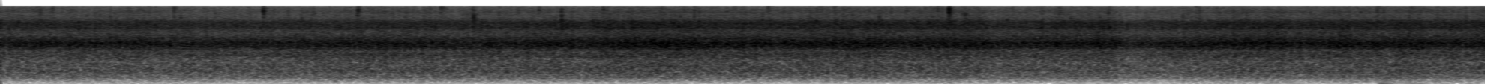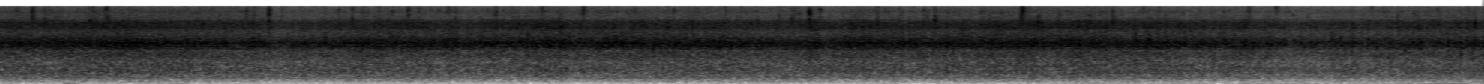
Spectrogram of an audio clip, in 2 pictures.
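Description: Torrential rain pouring down steadily: a loud, even hiss with faint scattered ticks of drops.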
